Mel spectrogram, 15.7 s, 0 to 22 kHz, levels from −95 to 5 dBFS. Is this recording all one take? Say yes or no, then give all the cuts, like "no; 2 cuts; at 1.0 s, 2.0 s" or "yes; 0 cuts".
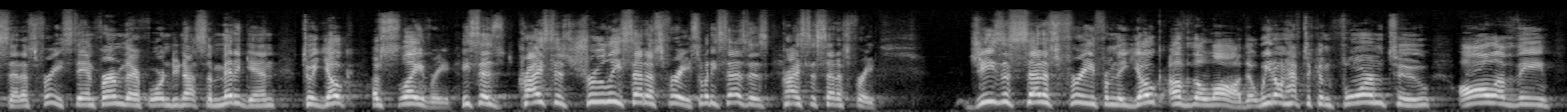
no; 2 cuts; at 4.6 s, 7.8 s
